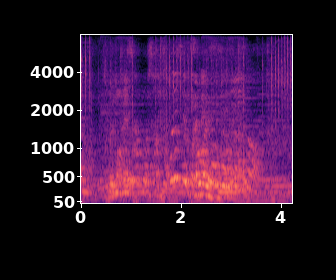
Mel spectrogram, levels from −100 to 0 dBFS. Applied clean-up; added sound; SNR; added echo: none; Telephone; 19 dB; reverberation time 0.6 s.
